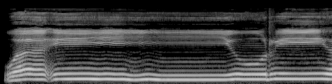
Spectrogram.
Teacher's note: jadi idgham ma'al gunnah, masuk bersama dengung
